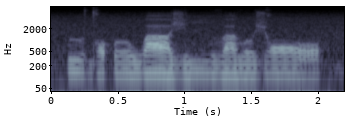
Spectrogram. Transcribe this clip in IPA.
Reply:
ɯ d ɔ ʔ ɤː w aː ʒ iː ð a ð ɤ ʒ ɔː

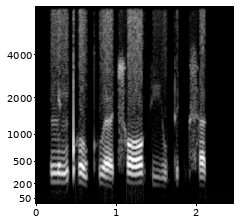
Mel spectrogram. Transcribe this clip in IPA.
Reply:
l ɪ˨˥ ŋ pʰ o˨˩ w kʷʰ œː˨˩ t͡sʰ ɔː˨˧ k iː˨˩ w t̪ ɪ˨ k̚ t͡sʰ ɐ˨ k̚

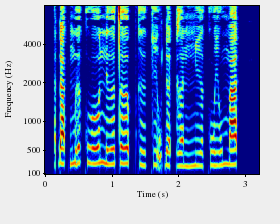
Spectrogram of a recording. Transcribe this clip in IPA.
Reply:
ɗ a˨˩ k̚ m ɨ̰˧˥ ə̯ k w o˨˦ n ɨ˨˦ ə̯ t̪ əː˦˥ p̚ k ɨ˨˩ k ḭ˧˨ w ɗ ə˨˩ t̚ ɣ ə˨˩ n ɲ i˨˩ ə̯ k w i˨˦ w m a˦˥ t̚

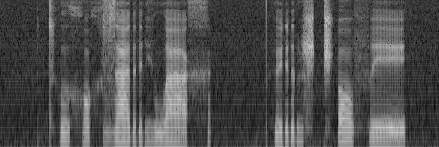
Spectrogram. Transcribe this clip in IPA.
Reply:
tʰ ʊ x ɔ x z a r e̤ w a x | pʰ ʏ r a̤ ʂ t͡ʃʼ ɔ f e

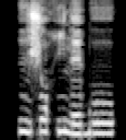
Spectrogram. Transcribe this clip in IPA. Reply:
ɨ˦˨ ʃ ɔ˦ h i˦ n ɛ˧ b o˧

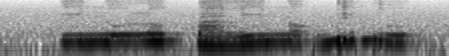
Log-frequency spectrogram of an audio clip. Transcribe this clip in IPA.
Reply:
i˧ n u˧ l o˧ k͡p a˨ l i˧ n ɔ˧ ɡ͡b i˦ b u˧

